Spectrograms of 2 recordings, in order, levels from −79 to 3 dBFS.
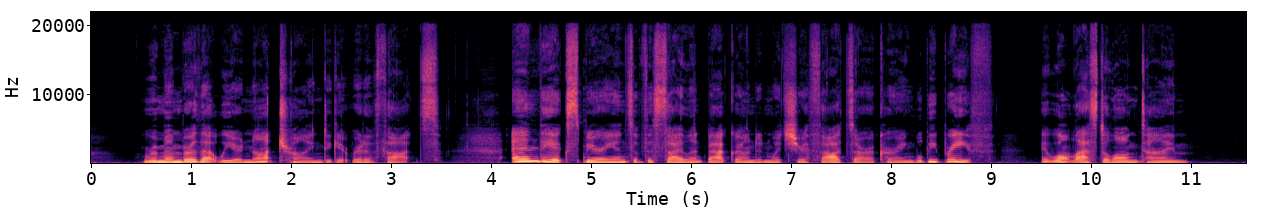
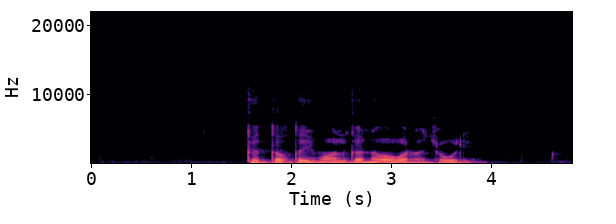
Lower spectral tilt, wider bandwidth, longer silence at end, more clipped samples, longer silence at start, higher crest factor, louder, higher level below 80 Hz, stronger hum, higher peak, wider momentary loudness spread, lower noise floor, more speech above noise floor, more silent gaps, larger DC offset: second, -5.5 dB/octave vs -10 dB/octave; first, over 20 kHz vs 5.8 kHz; second, 0.6 s vs 0.85 s; neither; second, 0 s vs 1.55 s; about the same, 16 dB vs 18 dB; first, -17 LUFS vs -24 LUFS; first, -46 dBFS vs -70 dBFS; neither; first, 0 dBFS vs -8 dBFS; first, 13 LU vs 8 LU; second, -47 dBFS vs -70 dBFS; second, 31 dB vs 47 dB; neither; neither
